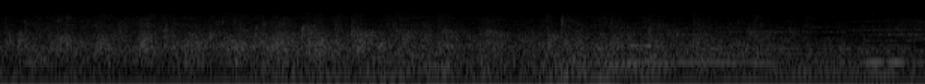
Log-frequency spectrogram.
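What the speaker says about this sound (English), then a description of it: "A huge round of applause." Applause fills an award ceremony hall for a business leader being honored, a steady faint wash of clapping with light background murmur throughout.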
